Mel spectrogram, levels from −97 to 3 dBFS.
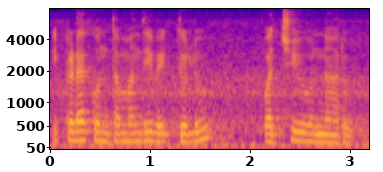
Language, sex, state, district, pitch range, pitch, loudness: Telugu, female, Telangana, Mahabubabad, 170-195 Hz, 175 Hz, -18 LUFS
